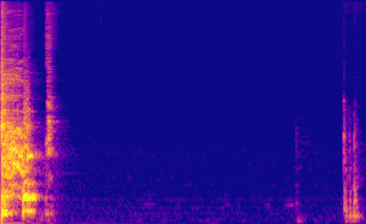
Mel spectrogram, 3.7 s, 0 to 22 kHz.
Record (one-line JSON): {"cough_length": "3.7 s", "cough_amplitude": 31181, "cough_signal_mean_std_ratio": 0.26, "survey_phase": "beta (2021-08-13 to 2022-03-07)", "age": "65+", "gender": "Male", "wearing_mask": "No", "symptom_sore_throat": true, "smoker_status": "Never smoked", "respiratory_condition_asthma": false, "respiratory_condition_other": false, "recruitment_source": "REACT", "submission_delay": "2 days", "covid_test_result": "Negative", "covid_test_method": "RT-qPCR", "influenza_a_test_result": "Unknown/Void", "influenza_b_test_result": "Unknown/Void"}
